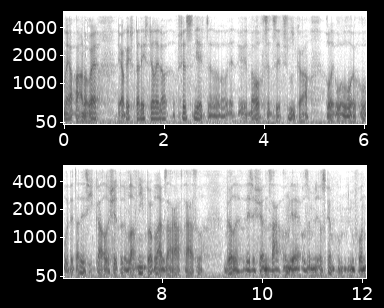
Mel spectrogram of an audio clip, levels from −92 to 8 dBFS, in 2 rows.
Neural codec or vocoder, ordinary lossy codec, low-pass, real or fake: autoencoder, 22.05 kHz, a latent of 192 numbers a frame, VITS, trained on many speakers; AAC, 32 kbps; 5.4 kHz; fake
